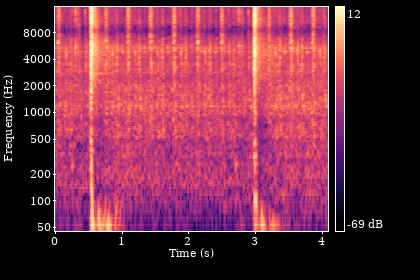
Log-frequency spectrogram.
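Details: Restored Waterloo Boy 5 HP engine running for the first time after reassembly with a new head gasket: single sharp firing bangs about 2.5 seconds apart with soft ticking while coasting, a healthy hit-and-miss idle.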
